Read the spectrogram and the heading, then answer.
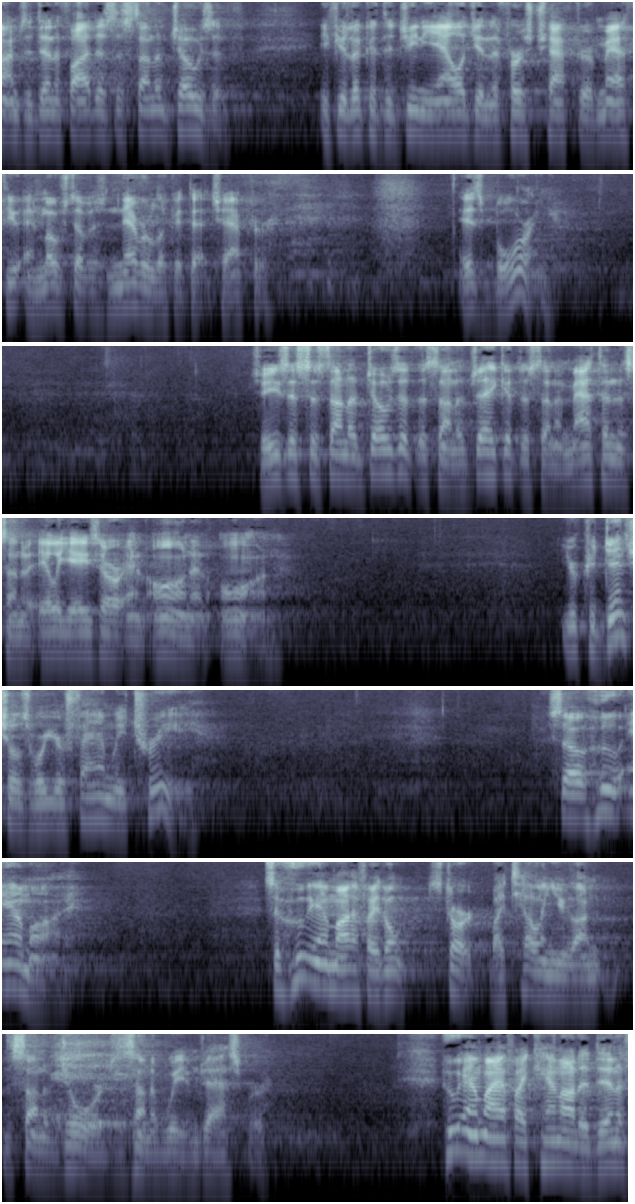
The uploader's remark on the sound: At Highland Baptist Church.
